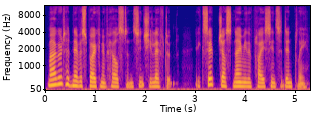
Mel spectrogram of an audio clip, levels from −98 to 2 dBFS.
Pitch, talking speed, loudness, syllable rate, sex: 175 Hz, 180 wpm, -19 LUFS, 6.3 syllables/s, female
